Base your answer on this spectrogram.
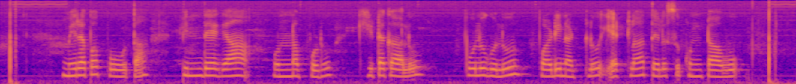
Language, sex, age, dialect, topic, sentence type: Telugu, female, 25-30, Southern, agriculture, question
